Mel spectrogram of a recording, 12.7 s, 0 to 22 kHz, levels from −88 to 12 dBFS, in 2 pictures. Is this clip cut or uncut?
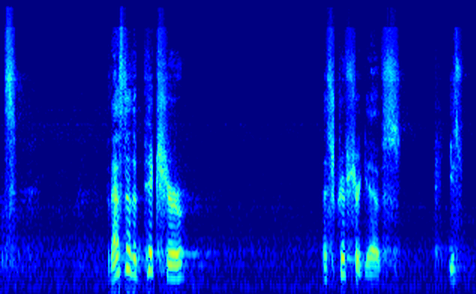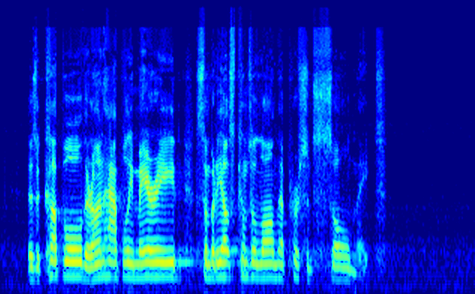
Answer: cut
